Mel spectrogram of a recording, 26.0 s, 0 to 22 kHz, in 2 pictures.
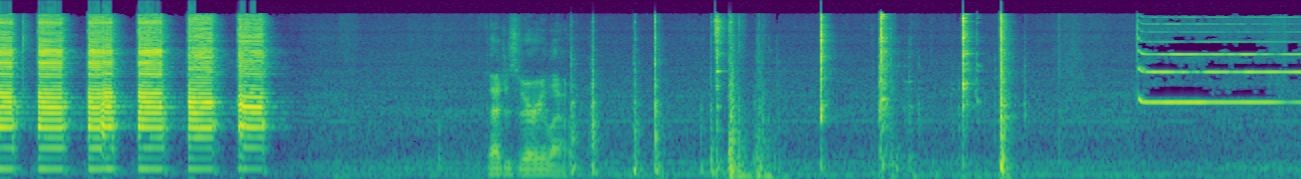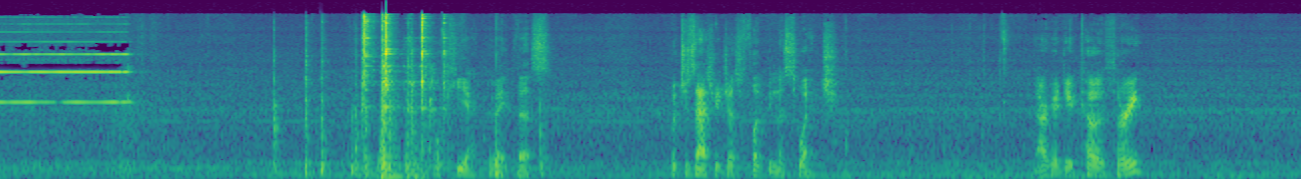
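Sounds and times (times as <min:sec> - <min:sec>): high electronic beep: 0:11.4 - 0:14.4.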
